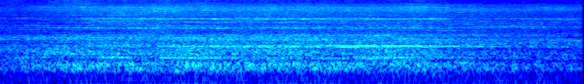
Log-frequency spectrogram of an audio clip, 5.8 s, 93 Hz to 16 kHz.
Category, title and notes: Sound effects > Vehicles
A recording of a tram passing by on Insinöörinkatu 30 in the Hervanta area of Tampere. It was collected on November 7th in the afternoon using iPhone 11. There was light rain and the ground was slightly wet. The sound includes the whine of the electric motors and the rolling of wheels on the wet tracks.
